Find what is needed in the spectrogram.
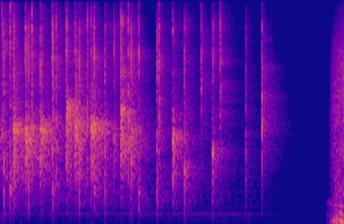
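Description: Audience clapping and applauding at the end of a live blues performance, thinning out and fading to silence about three and a half seconds in.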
